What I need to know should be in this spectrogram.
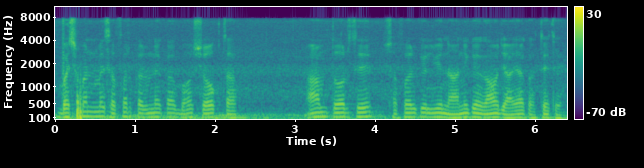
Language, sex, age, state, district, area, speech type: Urdu, male, 45-60, Maharashtra, Nashik, urban, spontaneous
